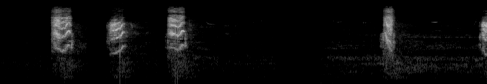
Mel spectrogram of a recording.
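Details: Female Double-collared seedeater from Brazil, calling a lot and cheeping to excite and warm up males: three short, sharp, high chips about half a second apart, a pause, then two more chips.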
